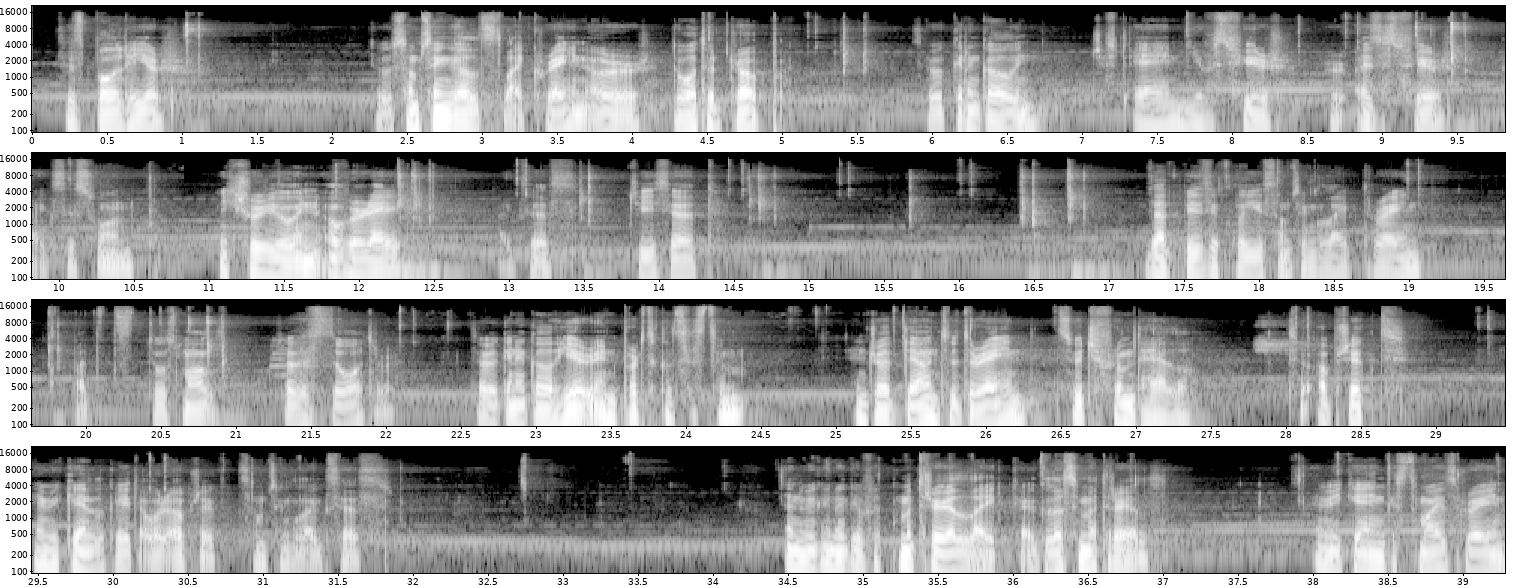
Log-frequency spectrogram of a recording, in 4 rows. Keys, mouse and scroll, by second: 0.7 scroll down 1, 1.5 scroll down 1, 1.7 scroll up 1, 5.4 shift+a, 9.2 g, 9.4 y, 10.8 z, 12.2 g, 12.3 z, 13.4 s, 14.6 g, 14.6 z, 15.6 s, 16.4 Tab, 16.8 z, 17.3 middle click, 18.0 right click, 19.7 s, 20.8 ctrl+z, 24.6 scroll down 1, 31.2 middle click, 32.2 scroll down 1, 32.5-33.5 scroll up 1, 34.6 middle click, 36.7 scroll up 1.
